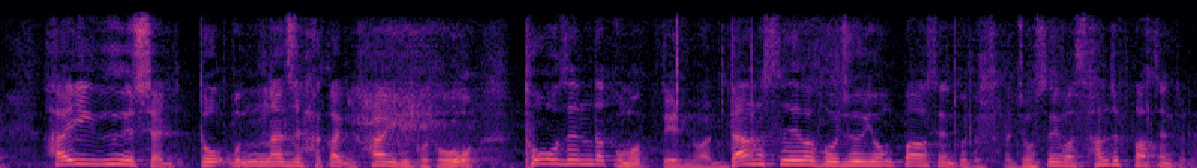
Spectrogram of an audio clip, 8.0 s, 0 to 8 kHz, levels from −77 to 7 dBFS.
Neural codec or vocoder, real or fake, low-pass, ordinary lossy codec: codec, 16 kHz, 4 kbps, FunCodec, trained on LibriTTS, 50 frames a second; fake; 7.2 kHz; none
